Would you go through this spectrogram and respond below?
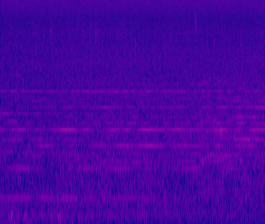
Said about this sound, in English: There's rain pouring through a hole in the roof.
